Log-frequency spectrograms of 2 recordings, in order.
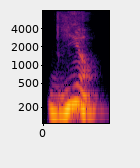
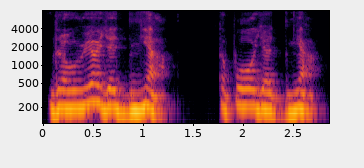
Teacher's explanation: मराठीमध्ये शक्यतो आपण DNY म्हणतो, ज्ञ, ते पण चुकीचं आहे. हां, तो खरा उच्चार काय पाहिजे, ज अधिक य, ज्ञ. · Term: ज्ञचा उच्चार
